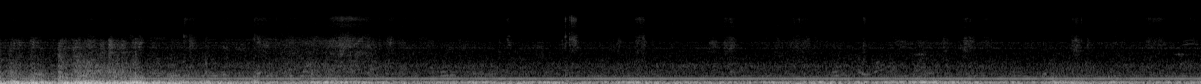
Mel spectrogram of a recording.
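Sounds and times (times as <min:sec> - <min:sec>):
train rumbling inside carriage: 0:00.0 - 0:12.0.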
